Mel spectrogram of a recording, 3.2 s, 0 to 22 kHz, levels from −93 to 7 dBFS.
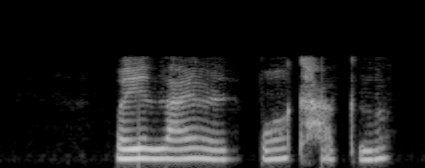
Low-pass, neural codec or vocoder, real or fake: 5.4 kHz; none; real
